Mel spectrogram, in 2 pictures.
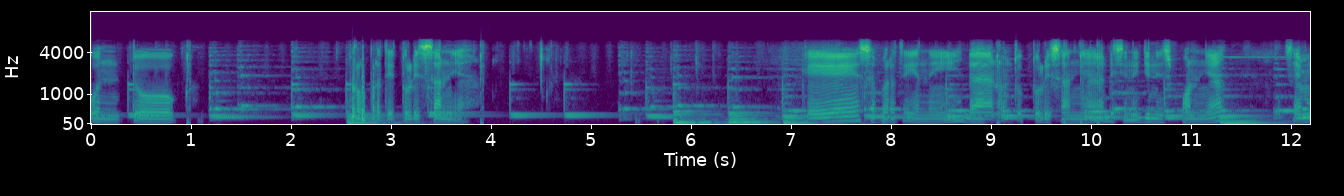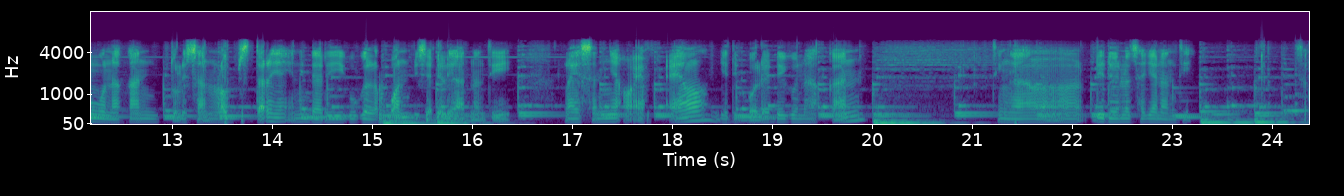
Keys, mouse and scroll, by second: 0.8-2.4 drag, 5.0 ctrl+scroll down 1, 8.9-14.3 drag, 18.7 ctrl+scroll up 1, 20.7 z, 21.2-24.3 drag.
